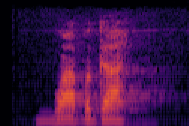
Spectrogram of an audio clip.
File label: "boabga", moore; headscarf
